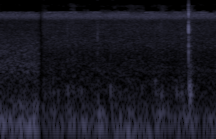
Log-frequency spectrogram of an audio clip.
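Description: Quiet handling of a plastic kayak paddle holder against the hull as it is lined up for screwing in, with one sharp click near the end as the screwdriver is set to the screw.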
